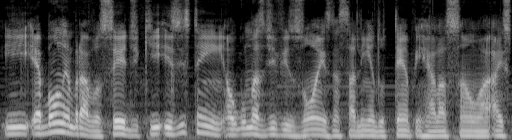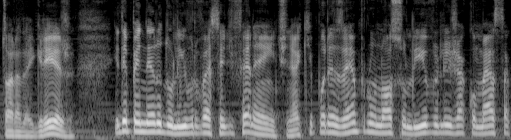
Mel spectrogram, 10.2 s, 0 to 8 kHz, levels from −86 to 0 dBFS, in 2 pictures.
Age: 20-39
